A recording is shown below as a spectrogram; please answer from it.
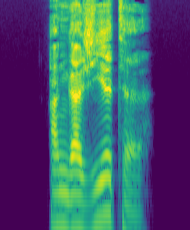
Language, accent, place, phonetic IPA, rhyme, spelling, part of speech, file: German, Germany, Berlin, [ɑ̃ɡaˈʒiːɐ̯tə], -iːɐ̯tə, engagierte, adjective / verb, De-engagierte.ogg
- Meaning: inflection of engagieren: 1. first/third-person singular preterite 2. first/third-person singular subjunctive II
